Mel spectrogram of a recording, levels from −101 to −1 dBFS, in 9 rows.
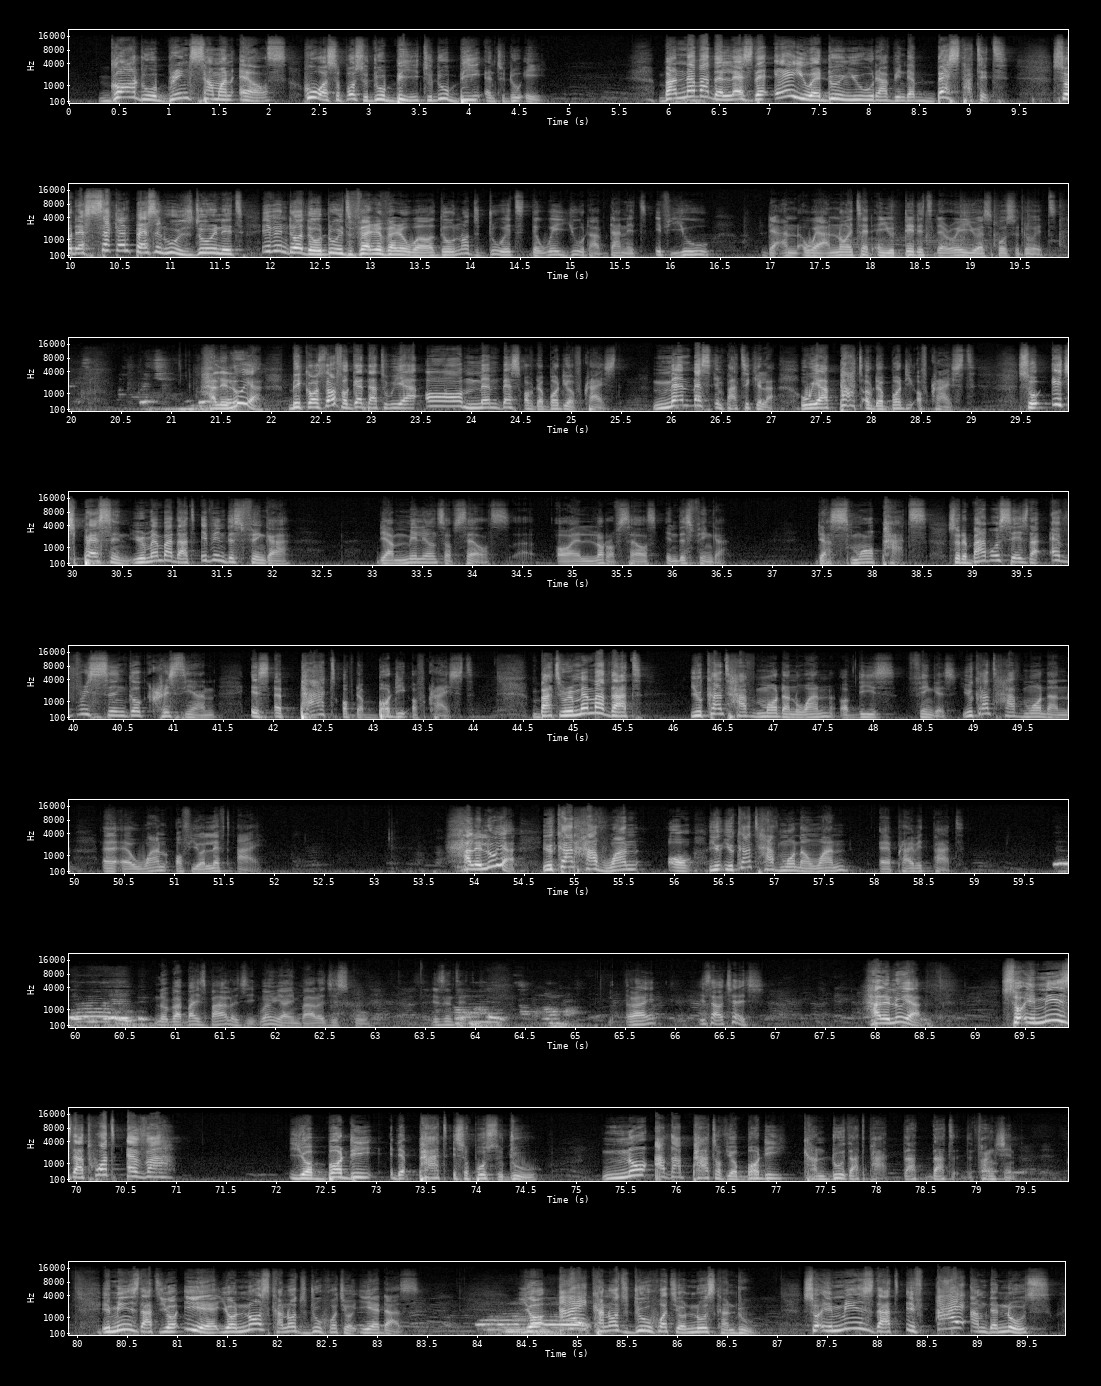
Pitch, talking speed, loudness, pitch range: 150 Hz, 175 wpm, -26 LUFS, 120-200 Hz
